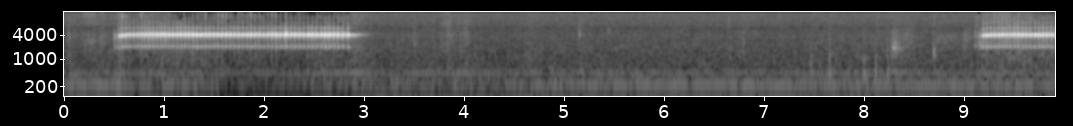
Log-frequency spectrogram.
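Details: Male azureus blue poison dart frog kept by its owner, calling: a high buzzy pulsed trill near one pitch lasting about two seconds, silence, then a second trill starting at the end, over a steady low electrical hum.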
